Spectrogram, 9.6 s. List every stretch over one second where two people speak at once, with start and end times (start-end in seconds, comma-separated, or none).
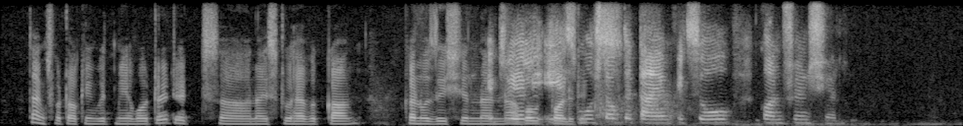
4.9-6.2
